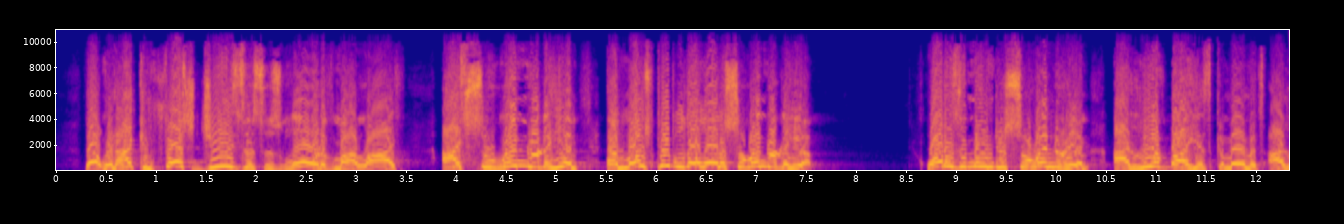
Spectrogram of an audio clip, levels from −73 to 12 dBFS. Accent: American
